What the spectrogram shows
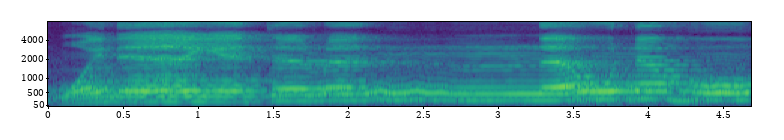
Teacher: Hu di sini kita panjangkan 2 alif, ya, atau 2 kali ayun kita ukur. Hu ada maksilah wawilah, ditandai dengan dhamma yang terbalik, ya.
